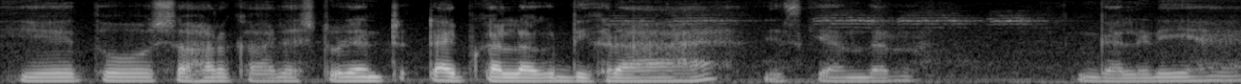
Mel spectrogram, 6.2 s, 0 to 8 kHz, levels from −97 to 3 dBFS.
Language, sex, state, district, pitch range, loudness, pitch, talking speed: Hindi, female, Bihar, Muzaffarpur, 125-135 Hz, -31 LUFS, 130 Hz, 155 wpm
